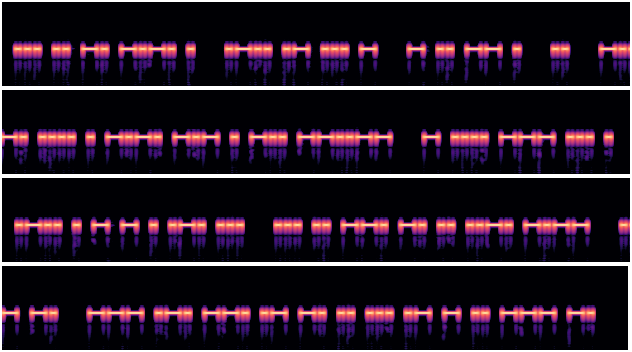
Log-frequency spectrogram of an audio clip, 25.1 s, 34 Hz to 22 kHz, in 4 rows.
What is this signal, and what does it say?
Morse code, heard as a keyed tone, about 25 wpm, 600 Hz. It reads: SINCE LAST TIME I CHECKED, THOSE LETTERS SIGNIFY AN ORGANISATION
